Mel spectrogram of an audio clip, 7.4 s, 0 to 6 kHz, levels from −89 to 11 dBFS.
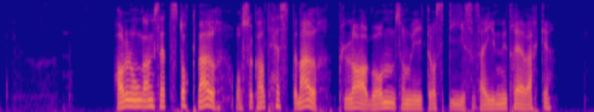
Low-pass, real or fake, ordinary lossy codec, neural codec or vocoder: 5.4 kHz; fake; none; codec, 16 kHz, 8 kbps, FreqCodec, larger model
